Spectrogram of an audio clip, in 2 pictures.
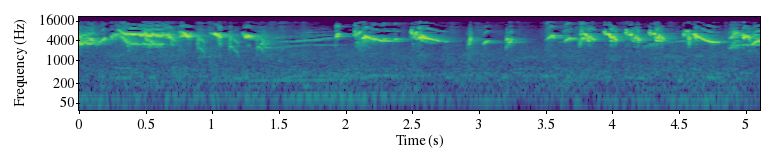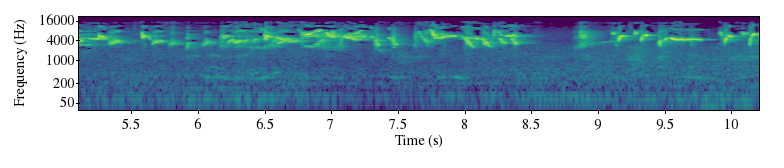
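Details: Himalayan goldfinch (Carduelis caniceps) singing a fast, continuous twittering song of high, sharply modulated chirps and buzzy trills, with brief pauses between bursts.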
